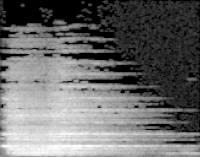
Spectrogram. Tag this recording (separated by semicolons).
squeak; hospital; friction; metal; percussion; stool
